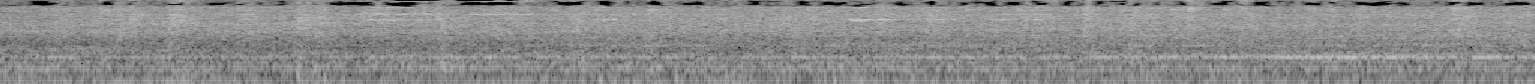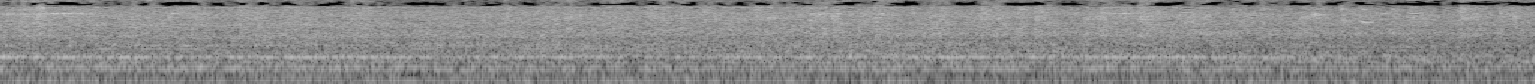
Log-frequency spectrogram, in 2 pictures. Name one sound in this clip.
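A high-speed electric train rolls slowly past.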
